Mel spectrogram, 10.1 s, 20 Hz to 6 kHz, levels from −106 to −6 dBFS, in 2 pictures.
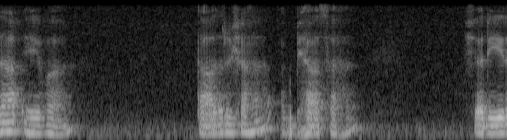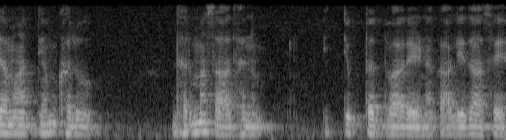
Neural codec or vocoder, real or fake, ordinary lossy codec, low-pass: none; real; none; 5.4 kHz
